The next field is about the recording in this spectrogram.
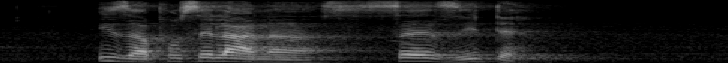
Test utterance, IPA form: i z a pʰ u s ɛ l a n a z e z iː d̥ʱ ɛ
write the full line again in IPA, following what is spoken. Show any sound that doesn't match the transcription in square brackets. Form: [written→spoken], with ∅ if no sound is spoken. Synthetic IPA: i z a pʰ u s ɛ l a n a [z→s] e z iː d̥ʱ ɛ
